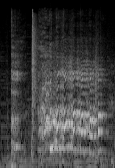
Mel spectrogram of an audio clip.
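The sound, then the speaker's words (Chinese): A loud, drawn-out burp with a gravelly, voiced rumble, preceded by a shorter croaking belch, filling about two seconds with no speech; repeated burping after eating too much during a livestream and then showering. “刚刚直播吃太饱，洗了澡之后在狂打嗝。”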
